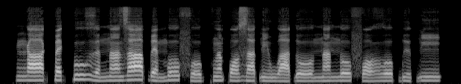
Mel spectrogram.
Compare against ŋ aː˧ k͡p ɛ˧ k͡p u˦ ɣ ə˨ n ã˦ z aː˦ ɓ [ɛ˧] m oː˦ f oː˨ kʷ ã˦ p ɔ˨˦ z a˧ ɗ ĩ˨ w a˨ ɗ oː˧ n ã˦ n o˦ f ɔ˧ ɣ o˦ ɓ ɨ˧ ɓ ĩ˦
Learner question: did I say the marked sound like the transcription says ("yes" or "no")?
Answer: no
